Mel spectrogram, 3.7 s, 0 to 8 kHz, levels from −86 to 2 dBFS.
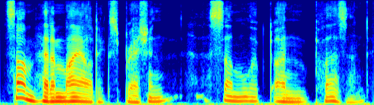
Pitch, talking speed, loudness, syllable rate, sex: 115 Hz, 130 wpm, -18 LUFS, 3.9 syllables/s, male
